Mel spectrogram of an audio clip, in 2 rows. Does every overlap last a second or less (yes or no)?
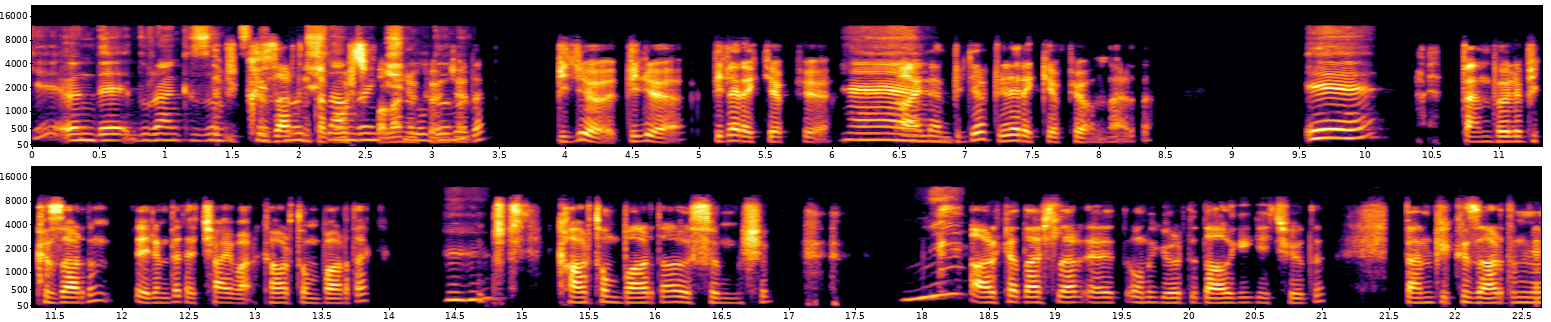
no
